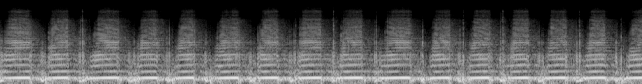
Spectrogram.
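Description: A muscle car's V8 held against its rev limiter, the engine note cutting out and dropping back about three times a second in an even, repeating bounce. It is very loud.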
